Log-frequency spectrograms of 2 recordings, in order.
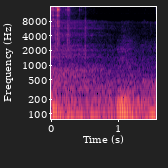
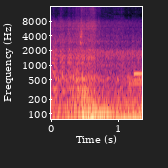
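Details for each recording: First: BMW E60 530d diesel, next day after a flat battery was recharged: keys rattle, chime, starter cranks steadily about four seconds but never fires, as if no fuel; diagnostic tool cannot reach the engine ECU; later traced to faulty IBS battery sensor. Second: BMW E60 530d diesel with the IBS battery sensor's small cable unplugged as a test: short crank, fires at once and settles to steady low idle with faint chime; starts normally, confirming the IBS sensor is faulty.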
